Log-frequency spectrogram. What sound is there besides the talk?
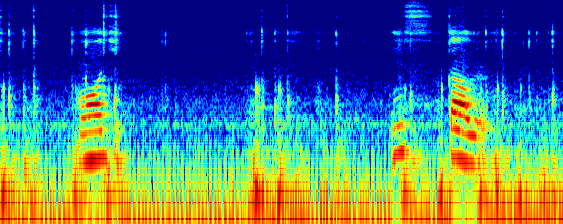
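typing a search on a computer keyboard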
